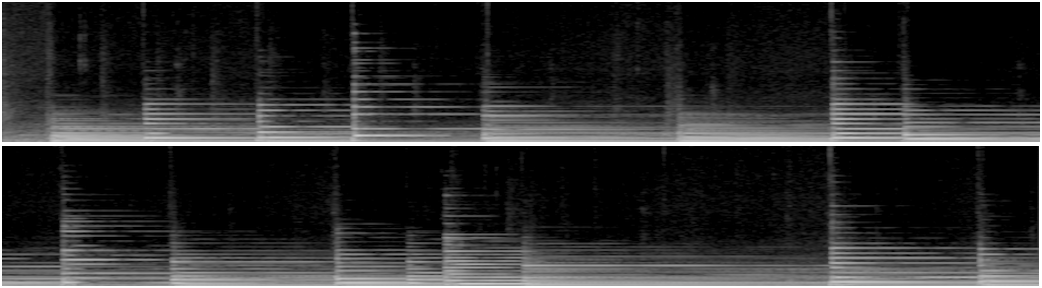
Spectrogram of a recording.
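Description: Piano playing a slow, unusual melody in the right hand over sustained block chords in the left. The melody is harmonized with basic chords (B, G♭, F, A♭, E♭, B♭m, later suspended chords), with a new chord or note struck every one to two seconds and ringing and fading until the next.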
